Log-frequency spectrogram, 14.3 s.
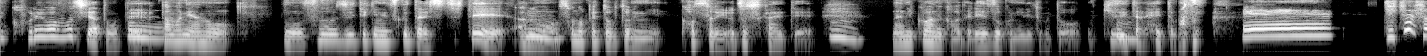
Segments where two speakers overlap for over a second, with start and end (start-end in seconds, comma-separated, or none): none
